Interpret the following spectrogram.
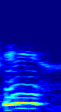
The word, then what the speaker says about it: Haney: last name uh was Haney and I was a very Irish name it rhymes with meanie fun times but in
